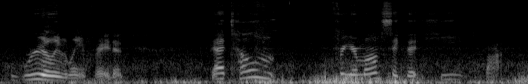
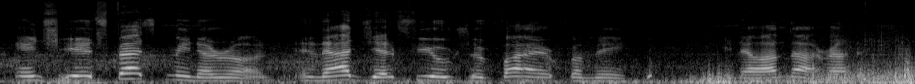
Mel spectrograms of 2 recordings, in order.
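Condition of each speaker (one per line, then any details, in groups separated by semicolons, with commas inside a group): No condition
Cerebral palsy; speech impairment, effortful words, abbreviations come out clearer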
